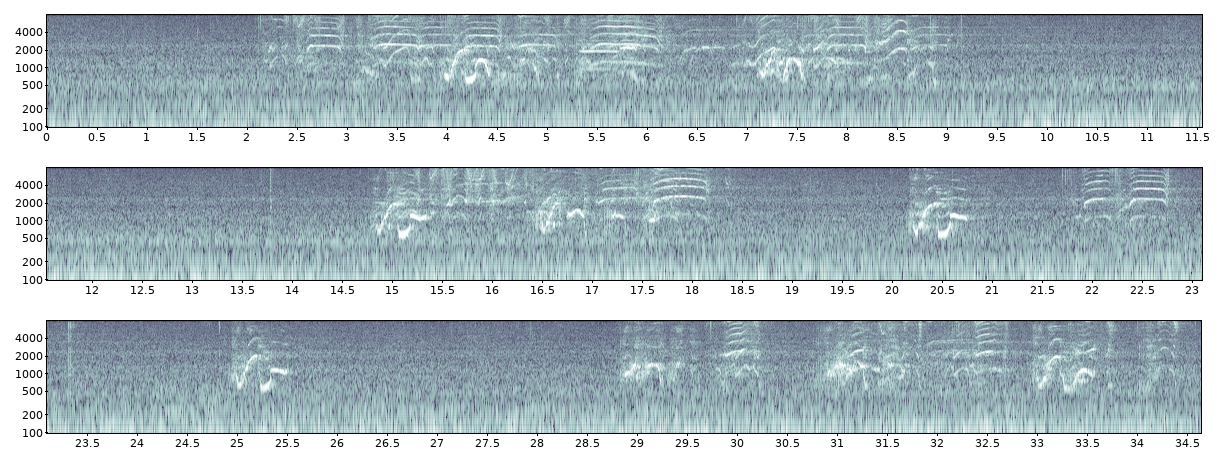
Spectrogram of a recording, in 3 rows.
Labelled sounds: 2.0	9.9	killer whale, southern resident, J pod, 0.42 to 8.0 kHz
14.7	17.0	killer whale, southern resident, J pod, call S10, 0.40 to 8.0 kHz
17.0	18.4	killer whale, southern resident, J pod, 0.72 to 8.0 kHz
20.0	21.1	killer whale, southern resident, J pod, 0.37 to 8.0 kHz
21.7	23.0	killer whale, southern resident, J pod, 0.62 to 8.0 kHz
24.8	25.6	killer whale, southern resident, J pod, 0.35 to 8.0 kHz
28.8	29.7	killer whale, southern resident, J pod, call S10, 0.52 to 8.0 kHz
29.8	30.4	killer whale, southern resident, J pod, 0.70 to 8.0 kHz
30.8	34.6	killer whale, southern resident, J pod, 0.17 to 8.0 kHz

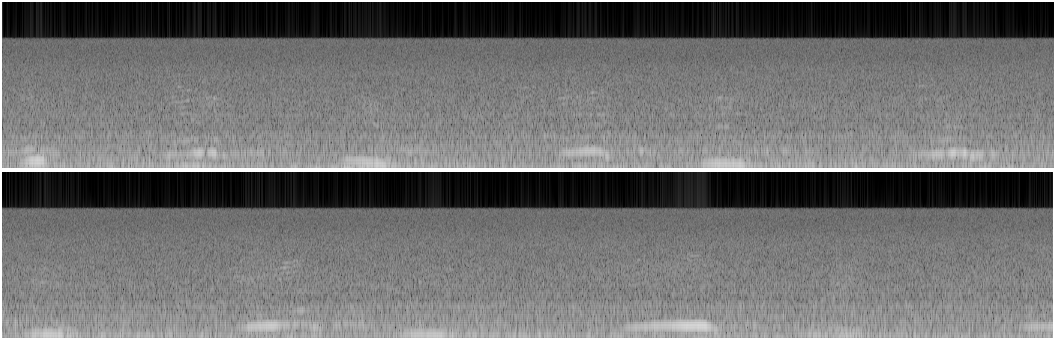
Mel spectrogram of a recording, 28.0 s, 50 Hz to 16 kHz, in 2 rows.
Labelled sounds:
2.3	2.6	humpback whale, 1.8 to 2.0 kHz
17.7	18.0	humpback whale, 2.0 to 2.3 kHz

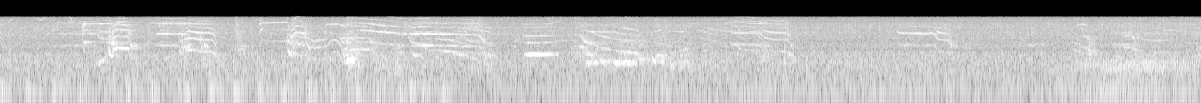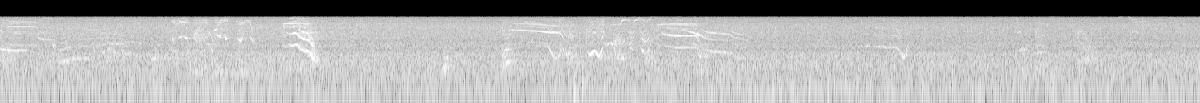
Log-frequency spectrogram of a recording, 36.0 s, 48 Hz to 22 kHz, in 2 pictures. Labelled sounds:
0.8	3.3	killer whale, northern resident, G clan, 0.78 to 7.4 kHz
3.9	7.4	killer whale, northern resident, G clan, 0.78 to 8.0 kHz
7.8	9.6	killer whale, northern resident, G clan, 0.78 to 8.0 kHz
10.0	11.9	killer whale, northern resident, G clan, 0.78 to 8.0 kHz
13.4	14.3	killer whale, northern resident, G clan, 1.3 to 4.8 kHz
15.4	15.7	killer whale, northern resident, G clan, 1.4 to 1.7 kHz
16.2	18.9	killer whale, northern resident, G clan, 1.0 to 8.0 kHz
19.2	20.2	killer whale, northern resident, G clan, 1.5 to 2.3 kHz
22.2	22.8	killer whale, northern resident, G clan, 0.78 to 5.8 kHz
25.6	29.3	killer whale, northern resident, G clan, 0.78 to 7.0 kHz
31.1	31.7	killer whale, northern resident, G clan, 0.78 to 4.2 kHz
33.6	34.2	killer whale, northern resident, G clan, 4.9 to 7.9 kHz

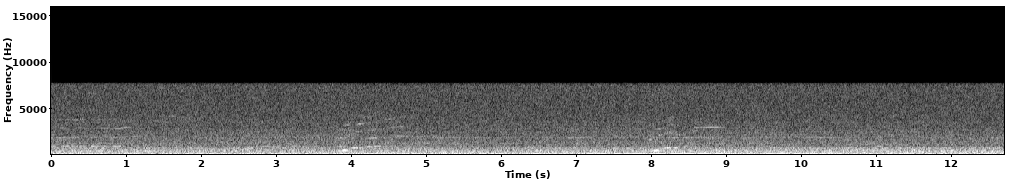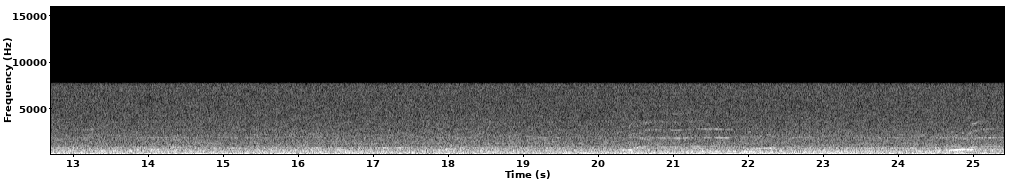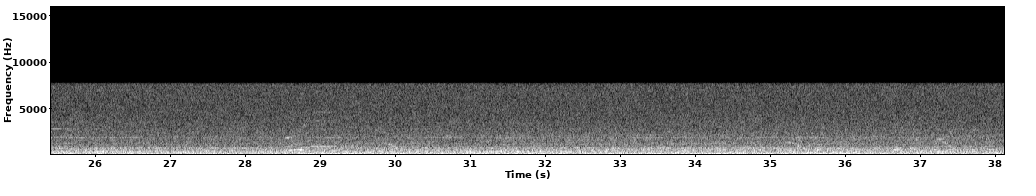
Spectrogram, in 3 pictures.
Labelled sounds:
0.1	1.1	humpback whale, 2.8 to 3.9 kHz
4.2	4.7	humpback whale, 0.83 to 3.1 kHz
8.6	9.0	humpback whale, 2.8 to 3.0 kHz
20.6	21.7	humpback whale, 2.6 to 2.8 kHz
25.1	25.3	humpback whale, 2.7 to 2.8 kHz
28.9	29.2	humpback whale, 0.86 to 0.99 kHz

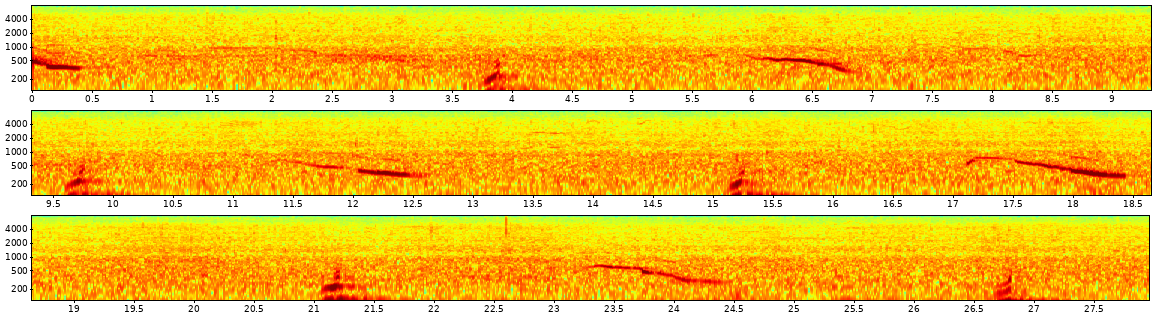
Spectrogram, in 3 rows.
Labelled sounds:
1.4	1.8	humpback whale, 0.91 to 1.1 kHz
13.5	13.8	humpback whale, 2.5 to 2.8 kHz
25.0	25.2	humpback whale, 2.5 to 2.6 kHz

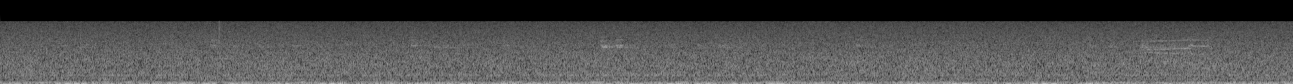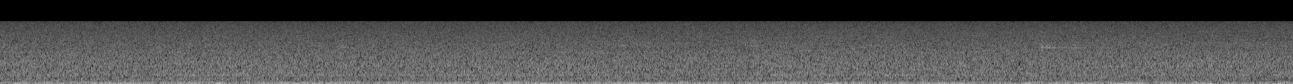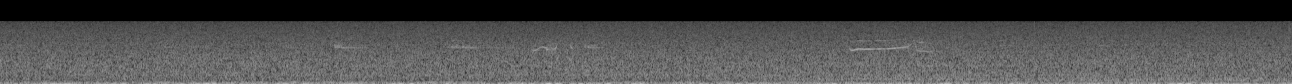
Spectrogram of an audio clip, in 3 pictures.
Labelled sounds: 11.2	12.2	killer whale, southern resident, J pod, call S01, 0.10 to 3.6 kHz
31.1	31.6	killer whale, 0.21 to 3.0 kHz
34.3	35.4	killer whale, southern resident, J pod, call S01, 0.10 to 4.0 kHz

